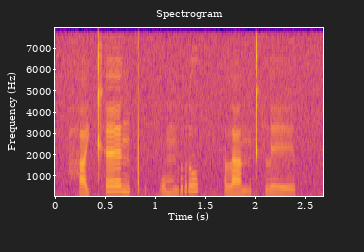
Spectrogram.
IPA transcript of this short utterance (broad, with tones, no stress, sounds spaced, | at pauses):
h a˧ j kʰ ɛː˥˩ ŋ pʰ u˨˩ k̚ w o˧ m r o˥˩ k̚ | l a˨˩ n kʰ l eː˨˩ p̚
